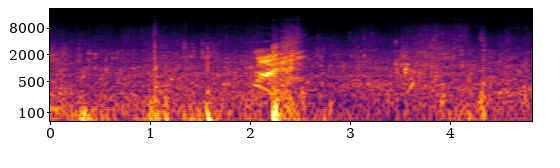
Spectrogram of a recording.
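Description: Water sloshing around a grounded sailboat's hull, with wind buffeting the microphone and a louder burst of sound about two seconds in.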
